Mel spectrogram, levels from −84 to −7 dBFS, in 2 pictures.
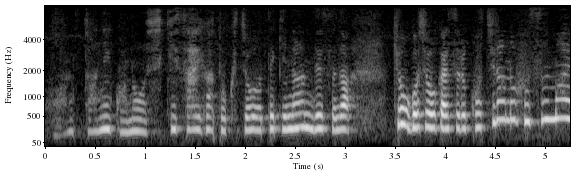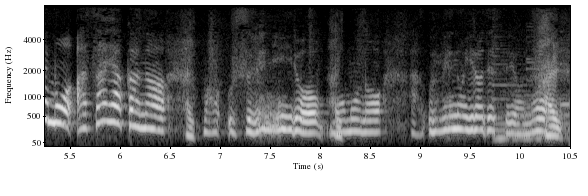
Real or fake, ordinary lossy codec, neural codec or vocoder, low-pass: real; none; none; none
